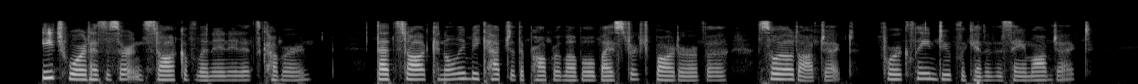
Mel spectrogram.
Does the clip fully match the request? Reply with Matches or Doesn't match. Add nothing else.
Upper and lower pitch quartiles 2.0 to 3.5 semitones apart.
Matches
